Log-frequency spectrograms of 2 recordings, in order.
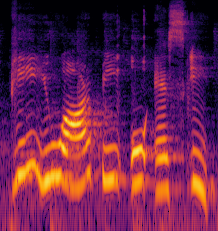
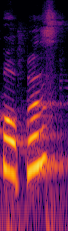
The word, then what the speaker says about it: purpose: पर्पस नहीं होता, वो जो ज साउंड है वो गलत है, इट्स एक्चुअली अ स sound. पर्पस, it is not purpose, it's purpose, and I have checked both, British, American, both. It's purpose, purpose.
